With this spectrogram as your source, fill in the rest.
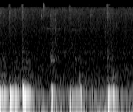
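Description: Someone types on a computer keyboard while writing code: a few soft, scattered key clicks, close and quiet, with short pauses between them.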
